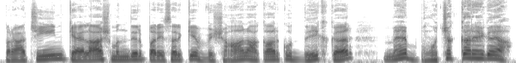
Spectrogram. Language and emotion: Hindi, surprised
